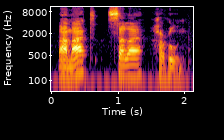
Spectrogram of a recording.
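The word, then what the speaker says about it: Mahamat Saleh Haroun: Here, I'm going to try to fix the pronunciation because I found out that last time I was doing it a little bit off. I was close, but it's Mahamat Salah Harun.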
